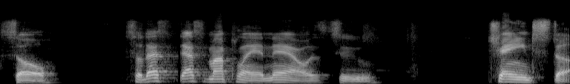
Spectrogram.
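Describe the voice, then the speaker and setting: Delivered at a very slow pace with long, frequent pauses, the speech has lively intonation. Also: man, medium pitch for a man. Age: 60s. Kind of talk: casual chat.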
